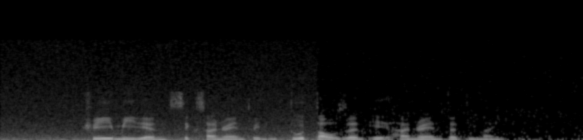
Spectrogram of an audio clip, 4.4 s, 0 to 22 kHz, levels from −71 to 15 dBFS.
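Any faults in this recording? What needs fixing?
From 2.38 s to the end, overdone noise removal pulls down any band near the noise estimate. The room noise, about 14 dB below the speech, collapses into twinkling specks. Unlike codec artefacts, it begins at 2.38 s and empties the background rather than smearing everything. Set the noise reduction to a gentler strength so it only lowers the room noise instead of gating it away.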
